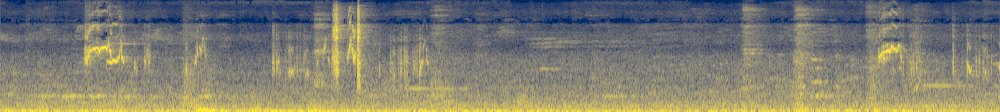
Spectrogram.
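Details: Pet budgerigars, a male and a female, preening each other while bonding indoors; scattered short, scratchy squawks and chirps break a steady low hum, with quiet gaps between the bursts.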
